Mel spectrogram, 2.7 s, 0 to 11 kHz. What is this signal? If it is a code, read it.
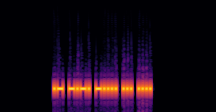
Morse code, heard as a keyed tone, about 61 wpm, 700 Hz. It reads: AC6SH
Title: Speed Racing - USA 2x2 Call Signs 50wpm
